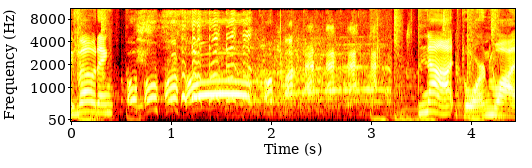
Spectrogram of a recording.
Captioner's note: evil laugh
